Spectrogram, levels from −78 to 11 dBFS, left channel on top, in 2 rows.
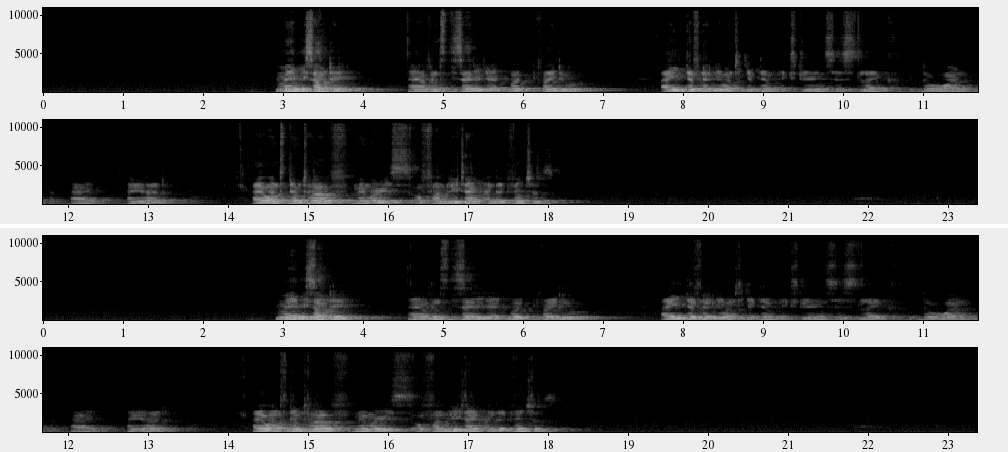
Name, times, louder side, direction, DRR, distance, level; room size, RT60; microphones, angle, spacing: voice 1, 2.9-3.8 4.5-6.8 7.7-10.5 10.9-11.6 12.0-12.4 12.7-13.2 14.3-18.0, right 1 dB, 50° left, 2 dB, 6.4 m, -28 dB
23.5 x 19.0 x 2.8 m, 1.1 s
head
